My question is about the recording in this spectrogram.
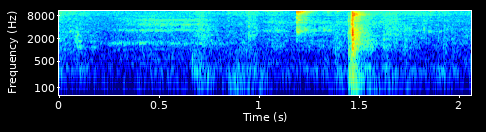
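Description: Quiet room with faint handling noises and one sharp, short click about one and a half seconds in.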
